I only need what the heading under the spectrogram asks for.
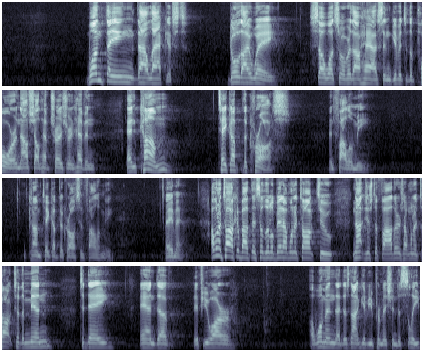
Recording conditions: large echoing room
